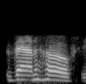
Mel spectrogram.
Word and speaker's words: Van Hoft: Van Hoft, yeah, the O is long. It's a Dutch thing.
